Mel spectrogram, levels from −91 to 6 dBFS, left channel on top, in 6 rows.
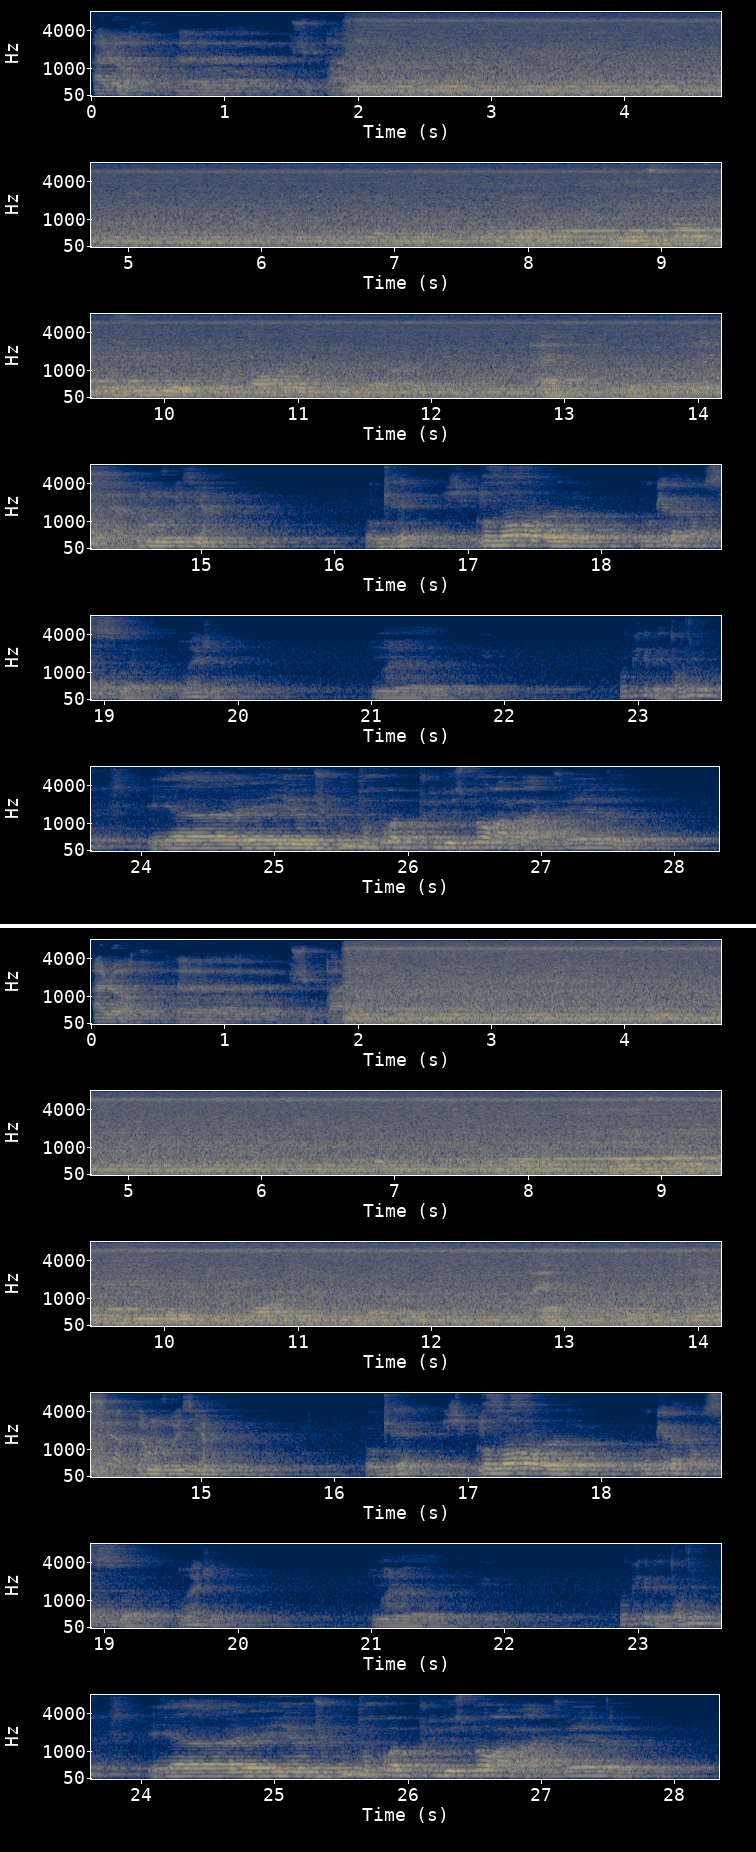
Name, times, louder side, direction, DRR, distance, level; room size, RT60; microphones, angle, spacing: voice 1, 0.0-6.9 12.6-12.9 13.8-15.1 16.8-17.4 19.5-19.7 21.0-21.3, right 1 dB, 35° right, 2 dB, 1.0 m, -43 dB
sound 1, 1.9-14.3, right 2 dB, 55° right, 0.6 m, -31 dB
voice 2, 7.6-12.3 12.8-13.1 13.4-13.9 14.6-15.0 16.2-16.6 17.1-17.9 18.3-19.3 19.5-19.9 21.0-21.5 22.9-23.5 23.8-27.6, equal, 5° right, -4 dB, 1.5 m, -31 dB
12.5 x 6.4 x 3.8 m, 2.2 s
head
